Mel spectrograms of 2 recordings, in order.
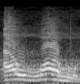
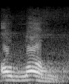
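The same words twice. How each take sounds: First: The opening hamzah sounds thin and light. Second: The opening hamzah sounds thick and heavy.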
